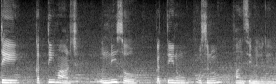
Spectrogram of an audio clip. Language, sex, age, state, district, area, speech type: Punjabi, male, 18-30, Punjab, Firozpur, rural, spontaneous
